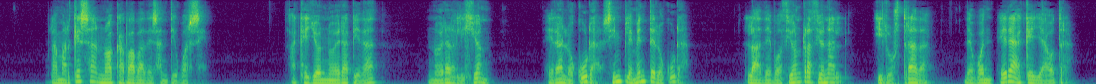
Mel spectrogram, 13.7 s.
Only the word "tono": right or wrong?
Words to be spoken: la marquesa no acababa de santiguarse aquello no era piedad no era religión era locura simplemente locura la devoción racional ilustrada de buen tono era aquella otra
wrong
